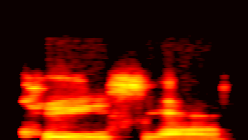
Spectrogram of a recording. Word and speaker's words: coleslaw: annotate coleslaw um okay because it's the it's the consonant well i guess it's not a consonant it's the vowel consonant e um you know what yeah it's that vowel consonant e so we get the long o cole coleslaw okay okay keep going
